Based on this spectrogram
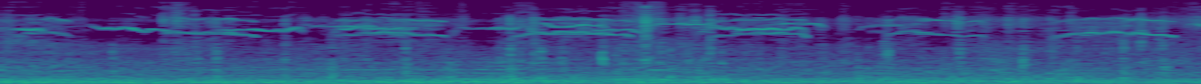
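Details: Pigeon chicks being fed by their parents give a busy run of shrill, wavering squeaks, many overlapping, above a constant low background hum.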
